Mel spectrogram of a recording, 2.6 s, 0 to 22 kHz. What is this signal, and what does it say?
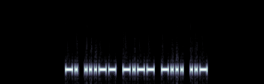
Morse code, heard as a keyed tone, about 46 wpm, 700 Hz. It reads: N3YBU
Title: USA Call Signs - 5 Characters - 3x Character Spacing - 50wpm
